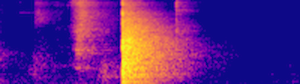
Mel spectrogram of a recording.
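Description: A closet door is shut with a single sharp bang about a second in, and the sound dies away within half a second.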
